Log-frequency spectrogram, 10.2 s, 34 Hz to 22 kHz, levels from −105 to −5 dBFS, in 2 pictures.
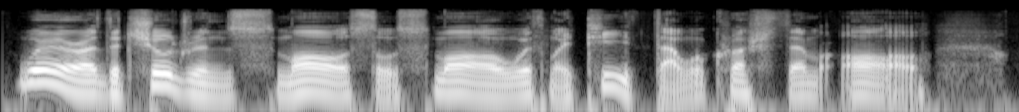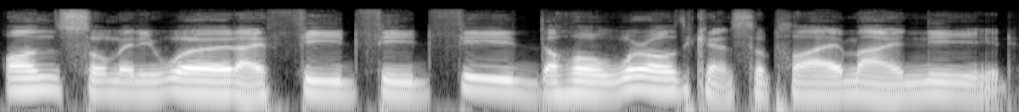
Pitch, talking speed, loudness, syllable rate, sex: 105 Hz, 175 wpm, -17 LUFS, 3.8 syllables/s, male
